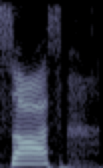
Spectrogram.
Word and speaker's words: Sos: So you can find me on all social media at Shelby Sauce, S-H-E-L-B-Y-S-O-S. Yes, S-O-S is my last name. It's pronounced Sauce.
